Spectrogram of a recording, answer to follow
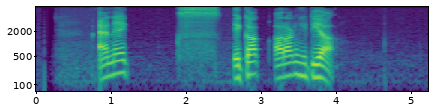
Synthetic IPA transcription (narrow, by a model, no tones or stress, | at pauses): ænek | s | ekak̚aɾaŋhit̪ija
